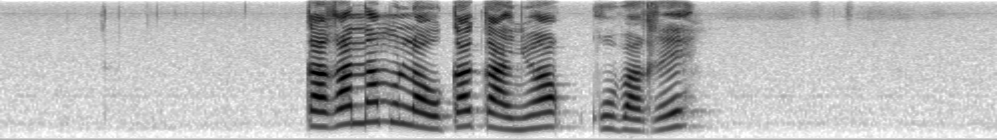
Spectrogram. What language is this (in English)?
Northern Sotho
